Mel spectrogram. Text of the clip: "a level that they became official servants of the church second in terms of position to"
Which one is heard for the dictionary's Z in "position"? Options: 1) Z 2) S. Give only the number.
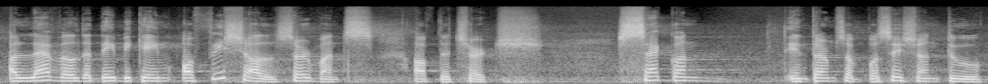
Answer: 2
